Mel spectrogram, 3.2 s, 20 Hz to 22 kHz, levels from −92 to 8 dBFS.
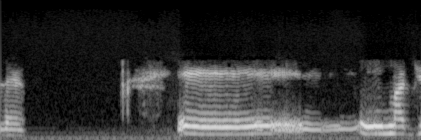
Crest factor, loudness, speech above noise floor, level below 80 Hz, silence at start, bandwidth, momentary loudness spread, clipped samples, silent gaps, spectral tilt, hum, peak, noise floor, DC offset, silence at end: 14 dB; -13 LUFS; 35 dB; -50 dBFS; 0 s; 3.8 kHz; 16 LU; under 0.1%; none; -7.5 dB/octave; none; -2 dBFS; -47 dBFS; under 0.1%; 0 s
